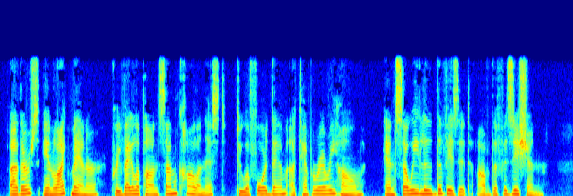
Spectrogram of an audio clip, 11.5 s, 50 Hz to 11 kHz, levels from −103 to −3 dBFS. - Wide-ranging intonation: No, average, 3.2 semitones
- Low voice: No, medium, 185 Hz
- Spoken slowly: Yes, slow, 115 wpm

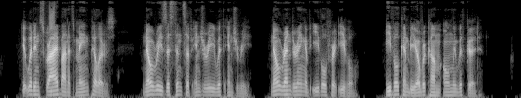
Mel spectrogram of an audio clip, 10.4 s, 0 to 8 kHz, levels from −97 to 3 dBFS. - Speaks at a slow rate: No, average, 165 wpm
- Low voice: Yes, low, 105 Hz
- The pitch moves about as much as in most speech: Yes, average, 3.1 semitones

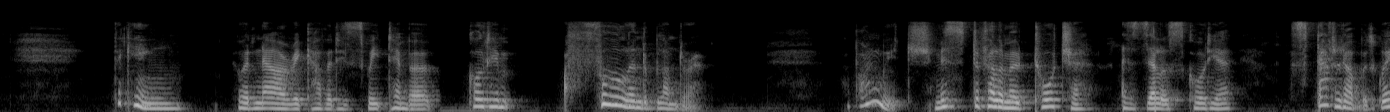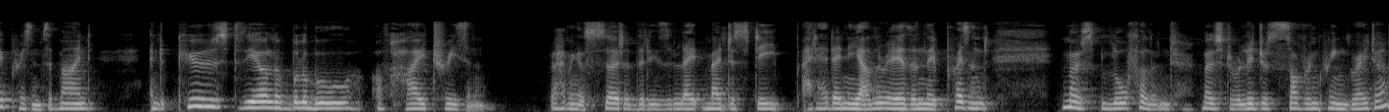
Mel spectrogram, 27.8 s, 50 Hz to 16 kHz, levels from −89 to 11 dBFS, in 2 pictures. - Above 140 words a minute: No, slow, 135 wpm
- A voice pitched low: No, medium, 165 Hz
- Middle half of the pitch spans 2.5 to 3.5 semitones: Yes, average, 2.9 semitones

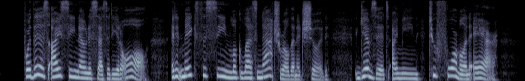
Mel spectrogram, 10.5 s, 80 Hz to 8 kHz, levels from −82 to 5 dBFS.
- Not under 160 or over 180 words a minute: No, average, 150 wpm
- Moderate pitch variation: No, wide, 6.8 semitones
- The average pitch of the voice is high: Yes, high, 200 Hz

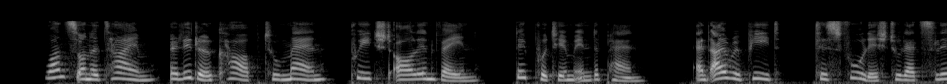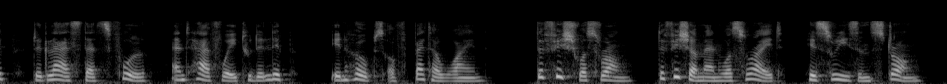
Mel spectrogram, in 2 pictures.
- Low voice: No, high, 210 Hz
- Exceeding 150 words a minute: Yes, average, 170 wpm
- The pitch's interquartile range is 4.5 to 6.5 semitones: Yes, wide, 5.5 semitones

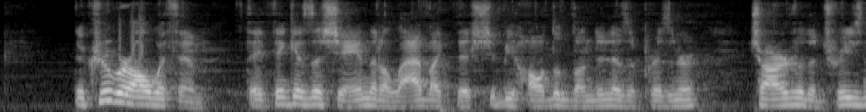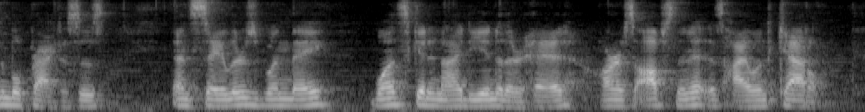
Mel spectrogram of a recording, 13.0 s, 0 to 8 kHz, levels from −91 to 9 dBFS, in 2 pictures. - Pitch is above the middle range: No, low, 120 Hz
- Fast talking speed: Yes, fast, 210 wpm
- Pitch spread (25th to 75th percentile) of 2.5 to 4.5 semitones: Yes, average, 3.0 semitones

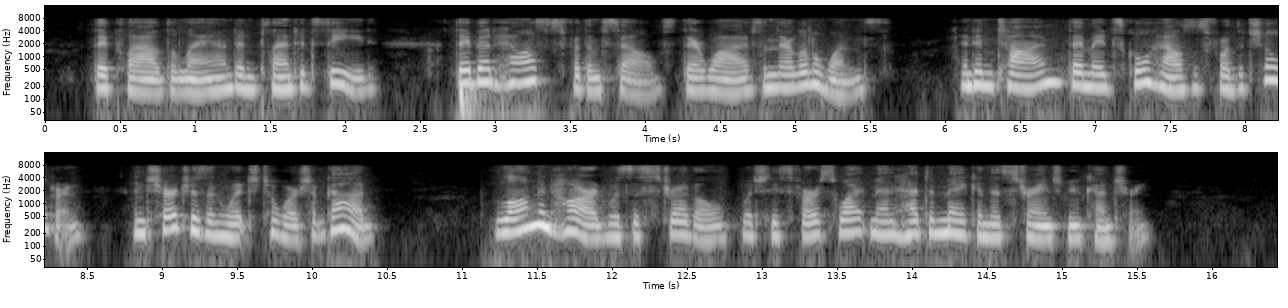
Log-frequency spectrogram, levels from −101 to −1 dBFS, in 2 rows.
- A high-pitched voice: No, medium, 180 Hz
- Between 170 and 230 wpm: Yes, average, 195 wpm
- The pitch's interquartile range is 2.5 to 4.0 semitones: No, average, 4.7 semitones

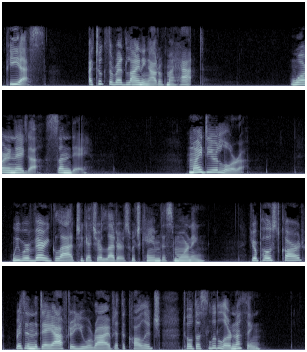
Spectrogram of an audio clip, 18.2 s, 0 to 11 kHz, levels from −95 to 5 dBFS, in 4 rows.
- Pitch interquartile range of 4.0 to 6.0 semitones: Yes, average, 4.3 semitones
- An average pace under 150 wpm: Yes, average, 140 wpm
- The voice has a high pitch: Yes, high, 240 Hz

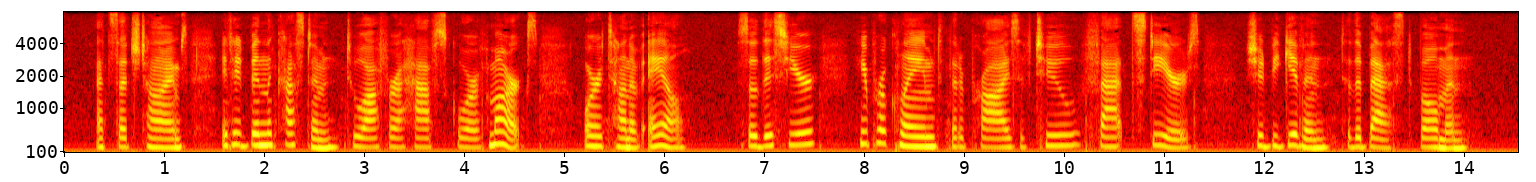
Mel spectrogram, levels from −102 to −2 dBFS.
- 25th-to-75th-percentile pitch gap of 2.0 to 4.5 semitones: Yes, average, 3.1 semitones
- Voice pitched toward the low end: No, high, 195 Hz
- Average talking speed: Yes, average, 160 wpm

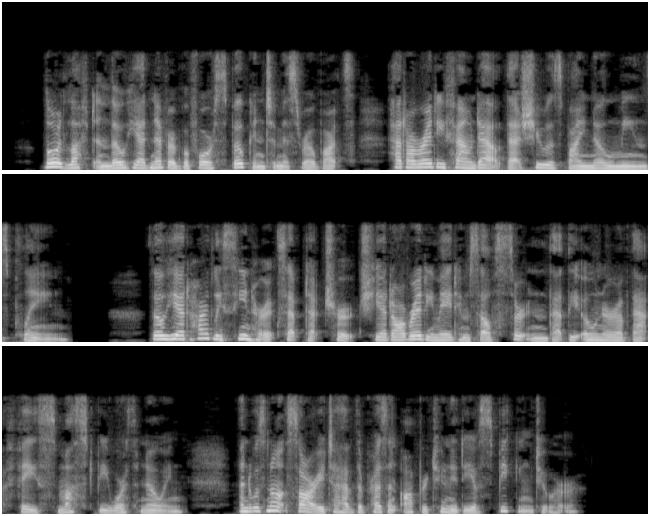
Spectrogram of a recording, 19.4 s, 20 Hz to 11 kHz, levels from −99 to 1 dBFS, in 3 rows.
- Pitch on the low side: No, high, 190 Hz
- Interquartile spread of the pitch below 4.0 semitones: No, wide, 5.5 semitones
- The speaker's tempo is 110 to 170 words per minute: No, average, 185 wpm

